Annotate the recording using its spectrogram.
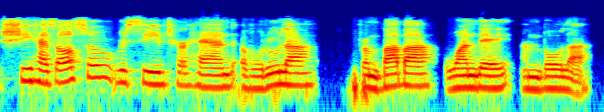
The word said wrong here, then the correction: Abimbola: Abimbola. – Abimbola.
